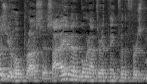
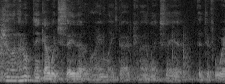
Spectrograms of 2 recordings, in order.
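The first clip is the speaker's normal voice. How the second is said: whispered, timid request; hushed whisper; 3 semitones lower, 8 dB quieter than usual. Retold or imitated. Newcomer quietly asks the director, whispered. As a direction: ask it under your breath. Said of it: "I was like".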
